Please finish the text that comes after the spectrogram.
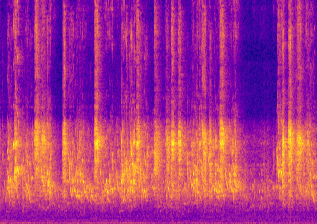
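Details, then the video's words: Several budgies on a perch in a pet store chirp and warble together in an unbroken, busy chatter, with brief louder bursts near the start and again at the end. "budgies singing on perch | parakeet chirping sounds in pet store"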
